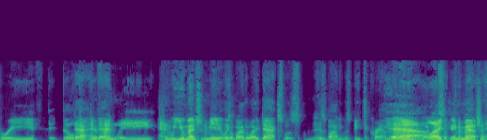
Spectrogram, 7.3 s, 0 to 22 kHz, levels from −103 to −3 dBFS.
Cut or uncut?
cut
